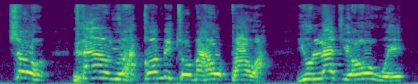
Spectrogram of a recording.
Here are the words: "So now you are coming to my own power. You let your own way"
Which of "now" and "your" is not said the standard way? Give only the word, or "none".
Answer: your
